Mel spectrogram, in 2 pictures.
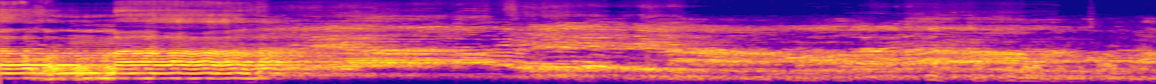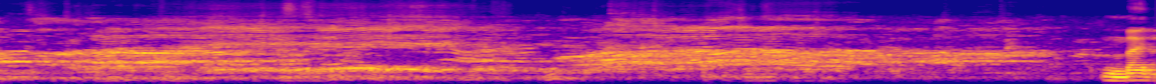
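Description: Large religious gathering answering a takbir call: a loud crowd roar of many voices shouting together, swelling and holding for several seconds before tailing off, with a chant-like opening and a brief sharp burst at the very end.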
